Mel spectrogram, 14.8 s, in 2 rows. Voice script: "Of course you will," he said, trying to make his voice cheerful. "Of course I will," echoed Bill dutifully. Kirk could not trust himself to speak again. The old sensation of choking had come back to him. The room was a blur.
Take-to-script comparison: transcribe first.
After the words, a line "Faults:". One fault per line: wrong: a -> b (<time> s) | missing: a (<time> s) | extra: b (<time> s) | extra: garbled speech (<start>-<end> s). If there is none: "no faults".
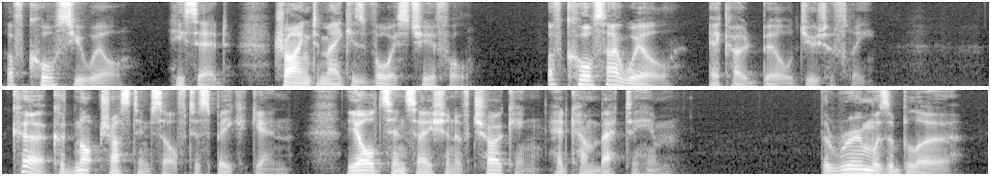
"Of course you will," he said, trying to make his voice cheerful. "Of course I will," echoed Bill dutifully. Kirk could not trust himself to speak again. The old sensation of choking had come back to him. The room was a blur.
Faults:
no faults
